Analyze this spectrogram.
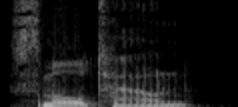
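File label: "small town", English, British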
